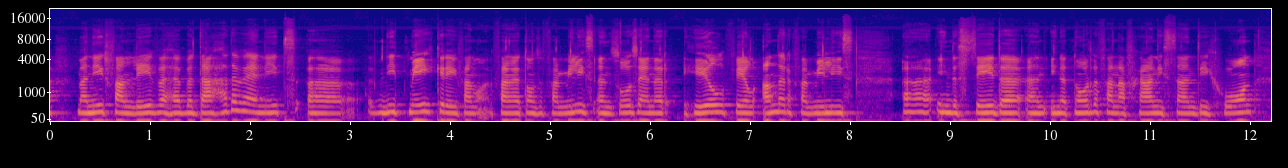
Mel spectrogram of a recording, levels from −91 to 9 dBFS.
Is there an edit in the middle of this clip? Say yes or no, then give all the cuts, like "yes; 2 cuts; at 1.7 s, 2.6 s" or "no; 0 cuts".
no; 0 cuts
